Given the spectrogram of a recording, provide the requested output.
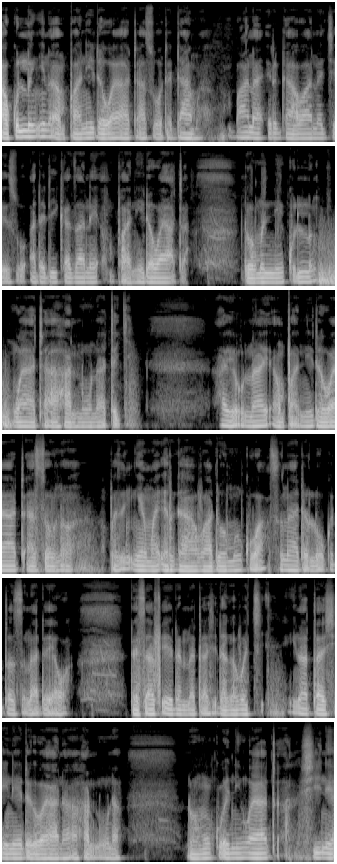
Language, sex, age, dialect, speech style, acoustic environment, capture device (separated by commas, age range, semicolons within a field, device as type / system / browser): Hausa, male, 25-34, Nigeria - Kano, happy; tired; anxious; relaxed; stressed; focused; excited; nervous, people talking; music; nature; silence; traffic; construction; appliances, mobile / Linux / Chrome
